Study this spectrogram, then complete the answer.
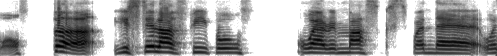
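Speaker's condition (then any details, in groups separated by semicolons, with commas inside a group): Cerebral palsy; all four limbs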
